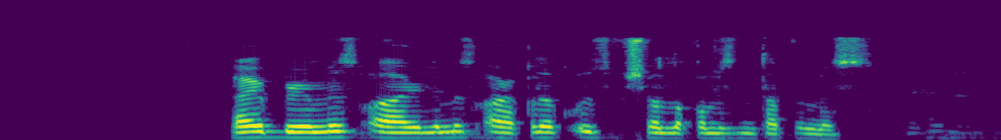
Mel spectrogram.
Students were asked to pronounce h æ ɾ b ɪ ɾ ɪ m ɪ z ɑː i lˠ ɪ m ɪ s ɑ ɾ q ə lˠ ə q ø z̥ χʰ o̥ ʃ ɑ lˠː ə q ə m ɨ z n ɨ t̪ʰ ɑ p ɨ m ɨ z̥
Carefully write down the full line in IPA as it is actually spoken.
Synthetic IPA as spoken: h æ ɾ b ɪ ɾ ɪ m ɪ z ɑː i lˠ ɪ m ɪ z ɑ ɾ q ə lˠ ə q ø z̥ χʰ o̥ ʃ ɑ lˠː ə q ə m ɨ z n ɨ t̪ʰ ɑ p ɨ m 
